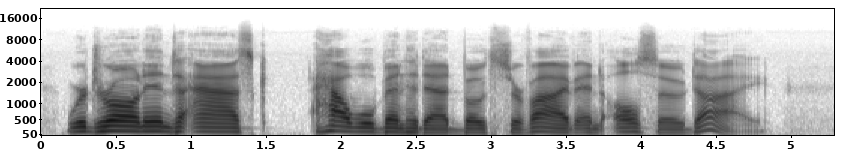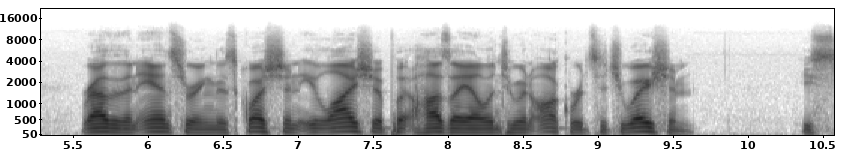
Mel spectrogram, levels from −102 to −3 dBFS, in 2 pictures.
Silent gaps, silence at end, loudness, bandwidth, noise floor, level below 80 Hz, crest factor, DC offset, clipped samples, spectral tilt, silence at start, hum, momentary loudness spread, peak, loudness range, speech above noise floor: none; 0 s; -22 LUFS; 10.5 kHz; -69 dBFS; -62 dBFS; 18 dB; under 0.1%; under 0.1%; -6.5 dB/octave; 0.2 s; none; 11 LU; -4 dBFS; 5 LU; 47 dB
